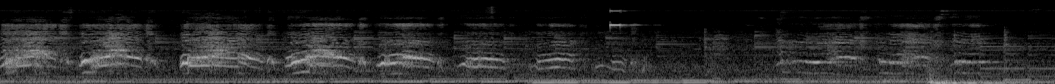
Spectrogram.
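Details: Repeated rising-and-falling infant cry bursts followed by soft chiming music, demonstrating a DIY baby cry detector that starts a music player when it detects crying: infant crying.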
